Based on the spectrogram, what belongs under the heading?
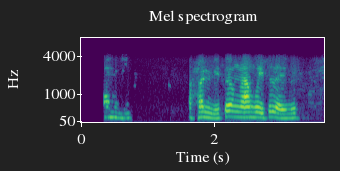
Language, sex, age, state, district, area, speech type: Manipuri, male, 18-30, Manipur, Senapati, rural, conversation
